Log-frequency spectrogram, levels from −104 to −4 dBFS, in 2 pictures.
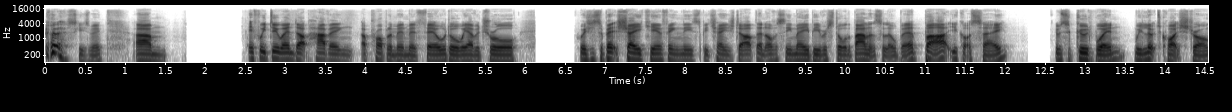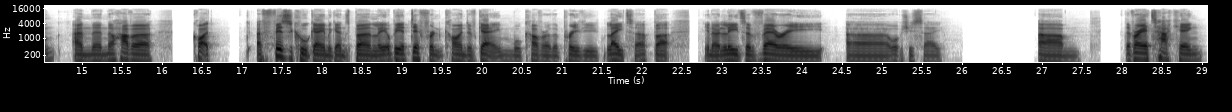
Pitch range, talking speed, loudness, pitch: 100-115 Hz, 190 wpm, -19 LUFS, 110 Hz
